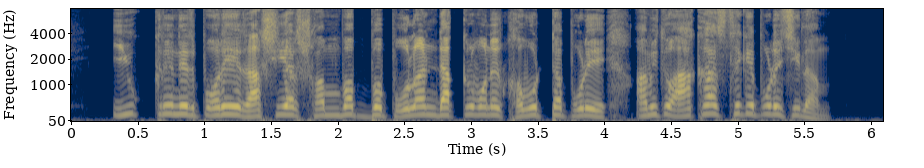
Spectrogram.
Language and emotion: Bengali, surprised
